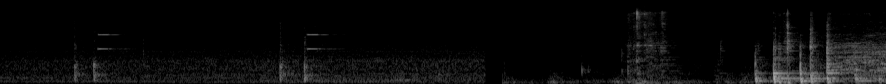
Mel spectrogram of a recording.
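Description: Xiaomi Mijia smart air fryer's control knob clicking and beeping twice as it is pressed, two short high beeps about two seconds apart over a faint steady hum. In the last few seconds, louder irregular clattering.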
